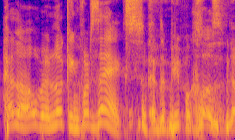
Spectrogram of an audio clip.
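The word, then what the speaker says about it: sechs: And they're going, they say, you say, how you say six in German, it's pronounced sex.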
